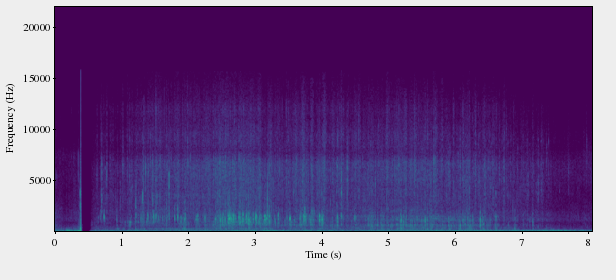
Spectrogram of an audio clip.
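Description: Berries patter and rattle into a plastic bucket.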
